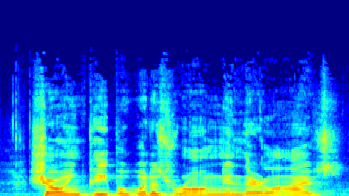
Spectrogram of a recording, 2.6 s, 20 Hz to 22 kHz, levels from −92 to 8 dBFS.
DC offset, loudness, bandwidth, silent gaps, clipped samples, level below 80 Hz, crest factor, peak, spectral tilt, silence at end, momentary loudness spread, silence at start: under 0.1%; -20 LUFS; 14.5 kHz; none; under 0.1%; -58 dBFS; 18 dB; -2 dBFS; -5 dB/octave; 0.1 s; 5 LU; 0.1 s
